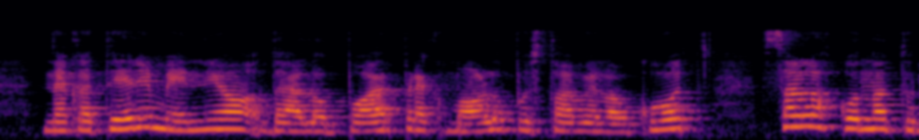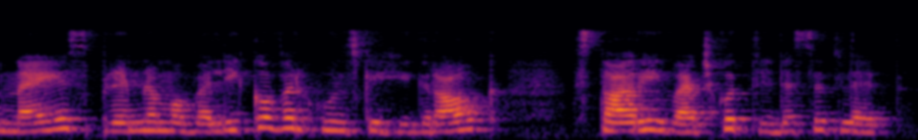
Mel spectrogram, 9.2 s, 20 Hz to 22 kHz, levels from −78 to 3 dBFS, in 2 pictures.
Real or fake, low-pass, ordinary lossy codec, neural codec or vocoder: real; 9.9 kHz; MP3, 48 kbps; none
